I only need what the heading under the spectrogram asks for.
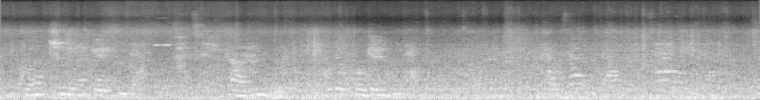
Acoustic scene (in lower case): bus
